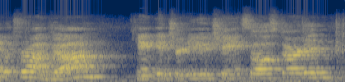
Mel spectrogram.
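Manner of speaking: retold jeer, pitched well up; mock taunting. Dad ribbing John over the chainsaw, mock taunting. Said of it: "talking shit to John".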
